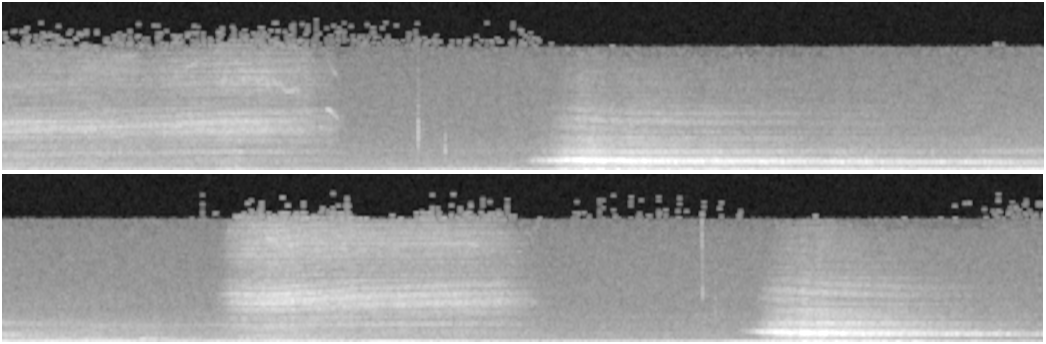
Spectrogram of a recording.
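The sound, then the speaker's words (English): Deep, slow breaths during a guided breathing exercise: soft, airy inhales and exhales in a few long, drawn-out swells, each separated by brief quiet gaps, faint and alone. “let's just take a couple breaths and just feel connected to everyone at that source level. Deep inhale.”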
